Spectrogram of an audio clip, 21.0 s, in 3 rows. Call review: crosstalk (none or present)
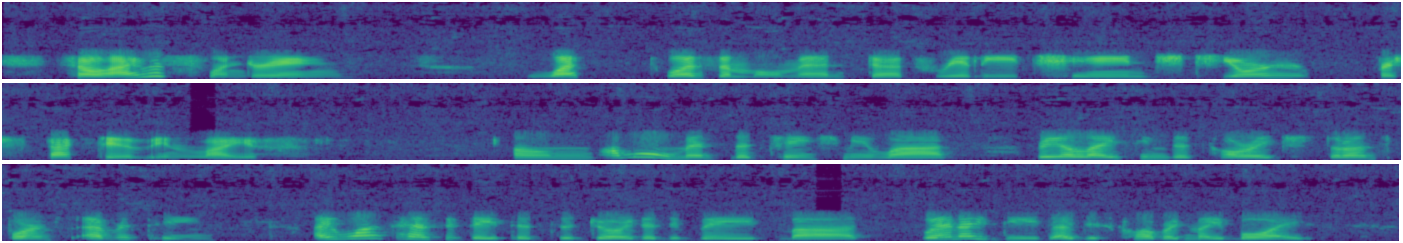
none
